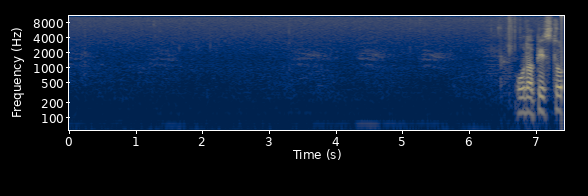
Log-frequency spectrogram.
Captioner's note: wind and ravens in the background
